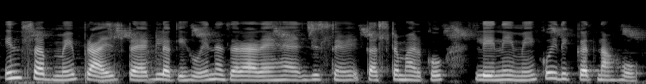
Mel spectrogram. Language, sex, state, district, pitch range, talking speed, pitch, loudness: Hindi, female, Bihar, Saharsa, 200-225 Hz, 195 wpm, 210 Hz, -18 LUFS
